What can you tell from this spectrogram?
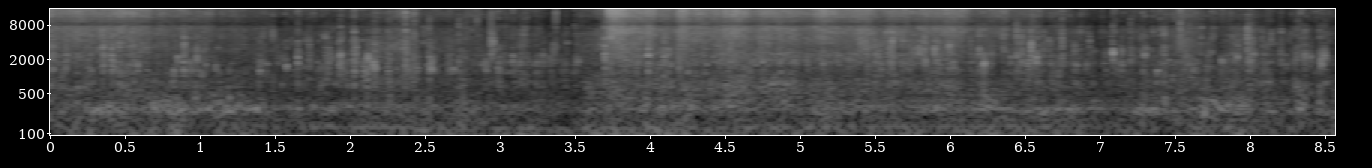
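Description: Mute swans dabbling and feeding at the water's edge, their bills working the shallow water in a busy run of small splashes and wet clicks, with a brief louder rush a little past the middle.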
